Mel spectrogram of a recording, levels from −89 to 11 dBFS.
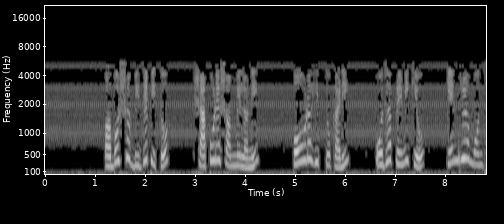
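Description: From start to finish, a timecode bleed chirps behind the speech: linear timecode from a neighbouring track or cable has leaked into the audio. Its square wave flips between two pitches near 1 kHz and 2 kHz at a 25-frames-per-second rate, giving a steady, rapid warble sitting about 20 dB below the speech. On a spectrogram it shows as two bright horizontal bands near 1 kHz and 2 kHz, with their odd harmonics stacked above, unbroken through pauses.

The speech also carries heavy MP3 compression for its entire length, likely from encoding at a very low bitrate, which fits something around 16 kbps. Short of bits, the encoder has cut everything above 5.6 kHz and zeroed weaker frequency lines that pop in and out between frames. That leaves the voice dull, watery and swirling, with metallic chirps on s sounds and smeared consonant attacks. A spectrogram shows a hard ceiling at 5.6 kHz and speckled, blocky gaps below it.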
